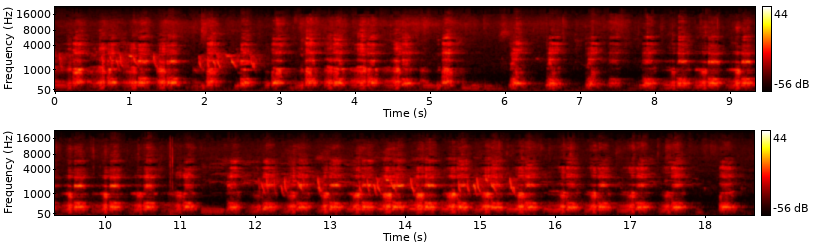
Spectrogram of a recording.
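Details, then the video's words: Morning chorus of howler monkeys in the Bolivian Amazon rainforest: a long, continuous run of rough, throaty roaring pulses, roughly two per second. There is a brief lull near the middle, then the calling swells again. "Howler Monkeys' voice in the Amazon Rainforest ホエザルの鳴き声"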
